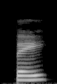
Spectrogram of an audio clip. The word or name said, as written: 杯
